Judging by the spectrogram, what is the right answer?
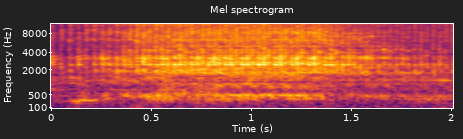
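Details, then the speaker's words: Toyota Crown petrol engine running: fast, light ticking from hydraulic lifters losing pressure as sludge and carbon, entering because the left oil strainer was missing, block their oil holes; dealer proposed overhaul, noise gone after fix. "如果有些什么积碳啊、杂质啊、或者密封胶啊挡住那个油孔的话，它这个油顶杯的话就会泄压，导致它出现异响。"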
